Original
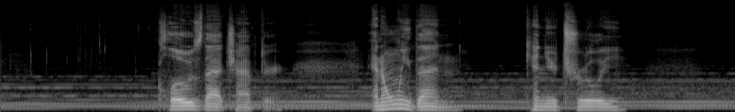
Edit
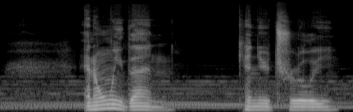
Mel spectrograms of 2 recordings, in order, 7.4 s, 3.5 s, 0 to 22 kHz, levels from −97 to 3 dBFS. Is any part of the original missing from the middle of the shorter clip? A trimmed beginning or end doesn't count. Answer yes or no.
no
